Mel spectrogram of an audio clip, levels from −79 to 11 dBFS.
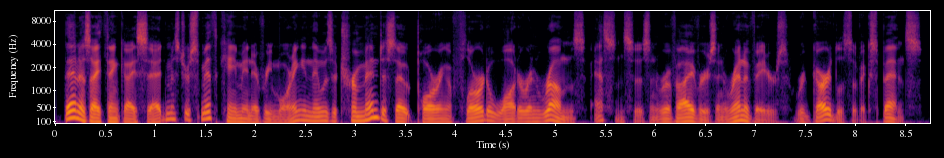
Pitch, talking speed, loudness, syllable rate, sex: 100 Hz, 210 wpm, -19 LUFS, 6.3 syllables/s, male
